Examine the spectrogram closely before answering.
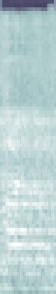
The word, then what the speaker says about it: Bharat: The connection that we feel comes through the name, which is correctly pronounced as Bharatam or Bharat.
